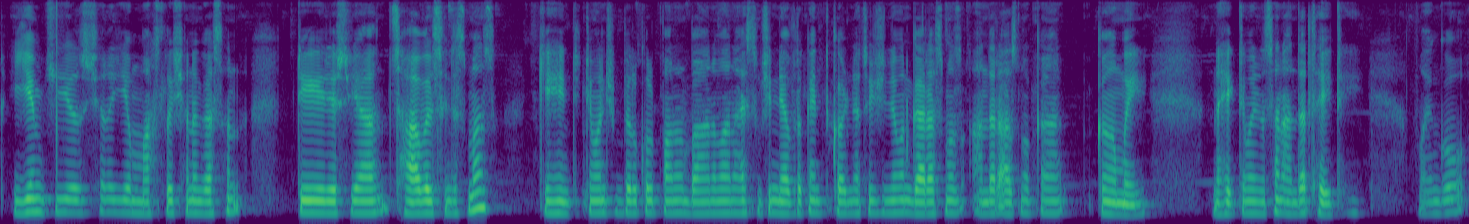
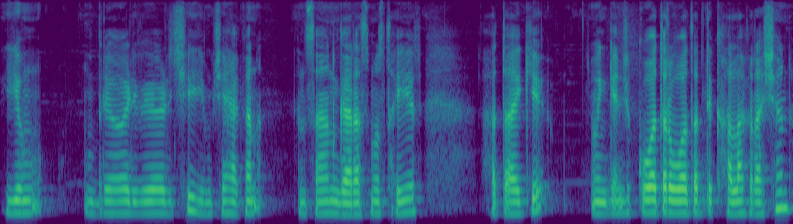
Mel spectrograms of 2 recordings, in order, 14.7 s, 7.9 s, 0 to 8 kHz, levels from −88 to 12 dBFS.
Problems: none marked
